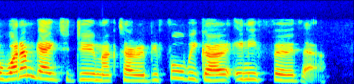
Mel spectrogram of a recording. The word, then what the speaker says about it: Muctaru: I pronounced your name correctly? It's Muctaru.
